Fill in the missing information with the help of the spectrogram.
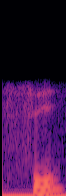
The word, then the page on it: c: French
